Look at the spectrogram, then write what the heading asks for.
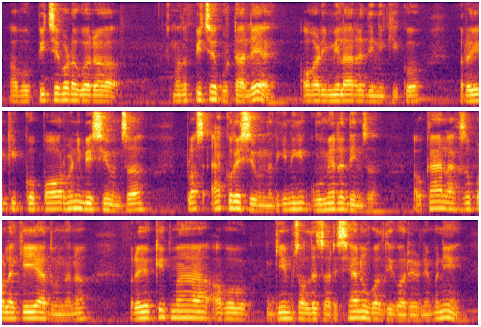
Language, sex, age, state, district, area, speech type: Nepali, male, 18-30, West Bengal, Darjeeling, rural, spontaneous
